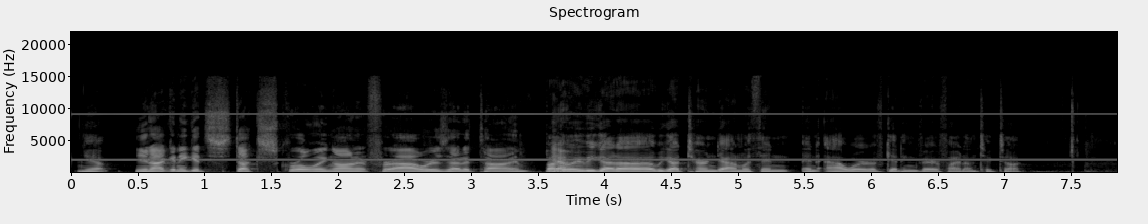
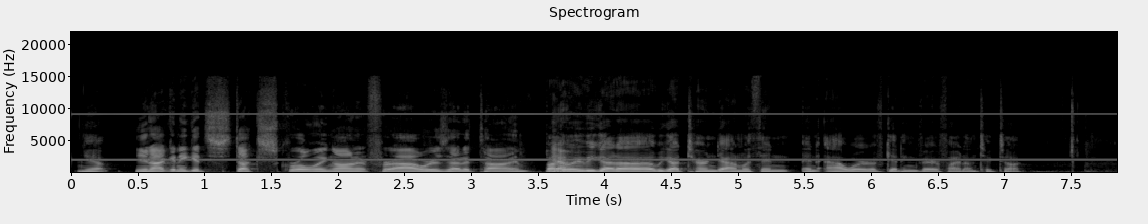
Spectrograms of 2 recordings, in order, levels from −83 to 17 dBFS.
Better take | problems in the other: neither | high-pitched whine; noticeable; throughout; 2 kHz, 20 dB below the speech; the same in both

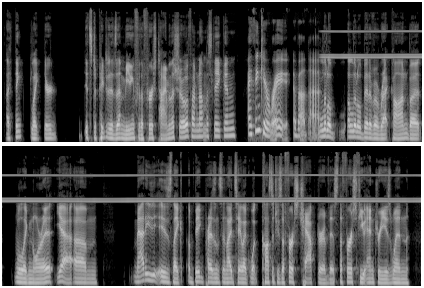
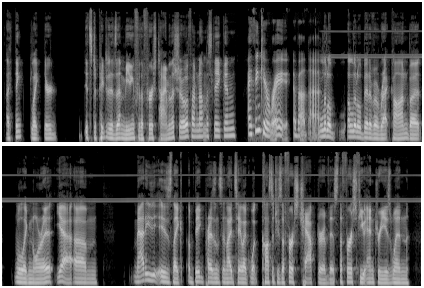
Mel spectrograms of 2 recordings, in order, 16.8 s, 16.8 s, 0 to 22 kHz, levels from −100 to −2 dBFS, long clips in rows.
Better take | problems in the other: second | high-pitched whine; loud; from 6.5 s on; 4.5 kHz, 7 dB below the speech; faint in the second

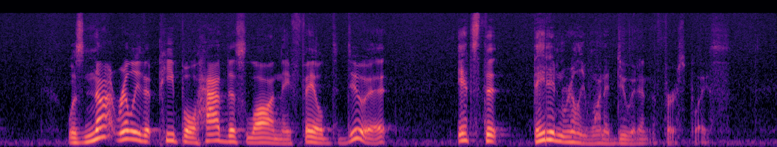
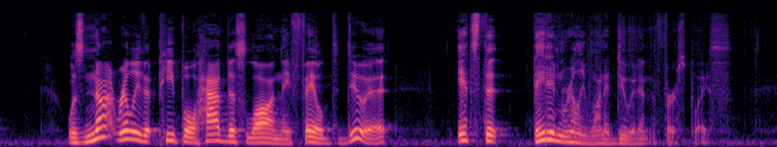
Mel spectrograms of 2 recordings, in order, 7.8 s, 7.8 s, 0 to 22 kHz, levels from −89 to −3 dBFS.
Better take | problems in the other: second | hiss; faint; throughout; 25 dB below the speech

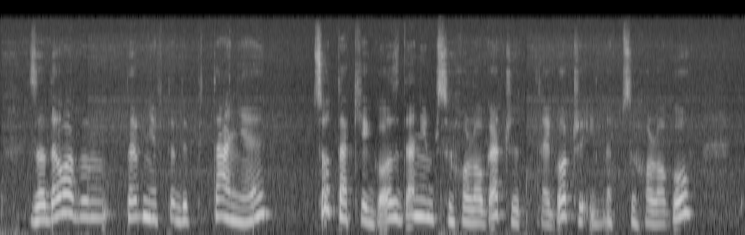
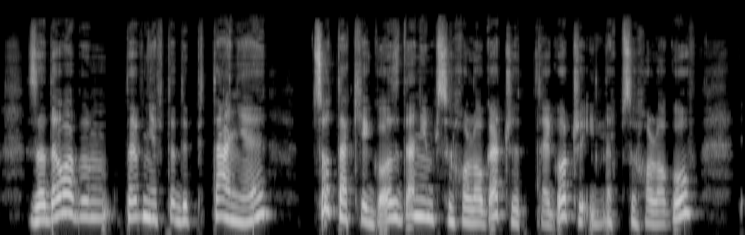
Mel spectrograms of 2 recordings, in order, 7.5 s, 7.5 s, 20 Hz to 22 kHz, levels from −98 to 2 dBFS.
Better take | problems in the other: second | hiss; noticeable; throughout; 20 dB below the speech

